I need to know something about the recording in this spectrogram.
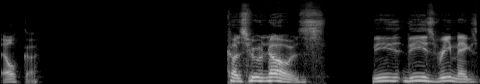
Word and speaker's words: ILCA: I mean, this is the first one developed by Ilka, or ILCA. Y'all better pronounce it Ilka.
